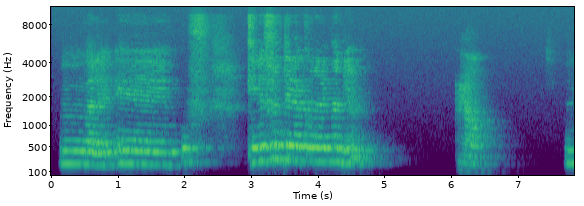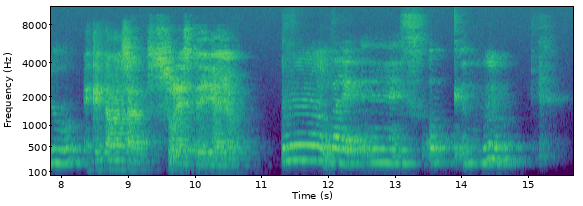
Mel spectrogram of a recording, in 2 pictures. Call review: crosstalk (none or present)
none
